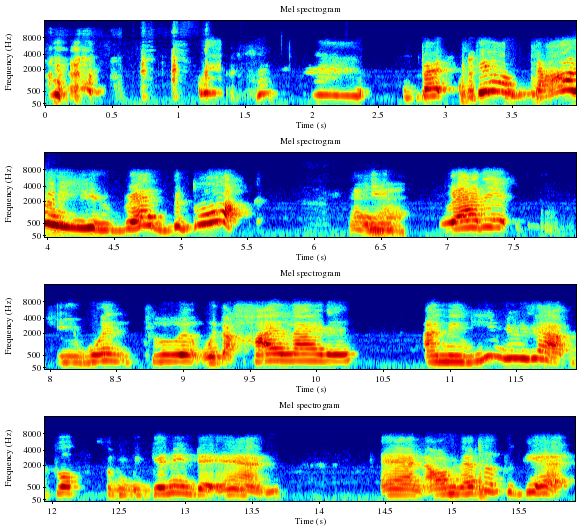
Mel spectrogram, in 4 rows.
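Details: Adult woman, an actress and comedian, born with cerebral palsy in 1956; dysarthric speech in cerebral palsy.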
